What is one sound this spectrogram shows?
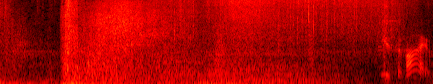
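Flames burst up and roar loudly, then die down.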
